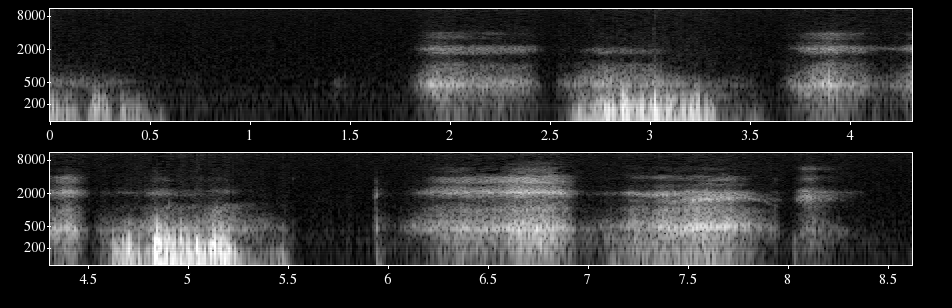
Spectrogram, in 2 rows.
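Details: Day 2 of a very congested head cold, constant sneezing, sniffing and nose blowing: several bursts of sneezing and wet sniffing with nasal snorts.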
